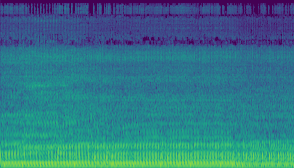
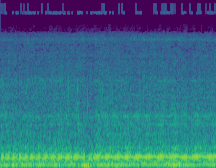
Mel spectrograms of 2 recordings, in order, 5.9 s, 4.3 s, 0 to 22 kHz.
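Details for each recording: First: Yamaha Raptor 660 ATV, freshly rebuilt engine, smoking: rough uneven single-cylinder running around four beats a second, never climbing to clean high revs; will not rev out, suspected safety switch or re-jetting problem. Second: Yamaha Raptor 660 ATV, fresh engine, started by jumping the solenoid since the key switch is bad: steady even single-cylinder idle with low thump and constant drone, no knocks or misses; normal idle, needs a little tuning.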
